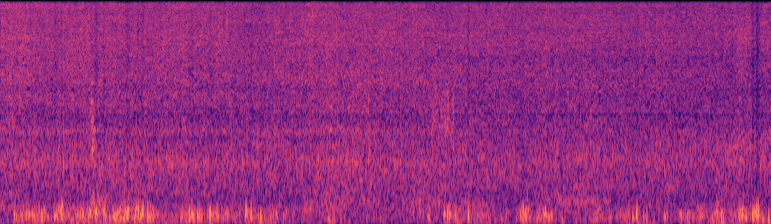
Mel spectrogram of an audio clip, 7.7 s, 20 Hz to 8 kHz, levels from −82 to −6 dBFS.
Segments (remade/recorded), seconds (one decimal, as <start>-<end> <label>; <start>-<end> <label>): 0.0-0.7 recorded; 0.7-7.7 remade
